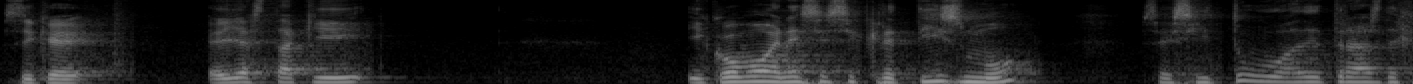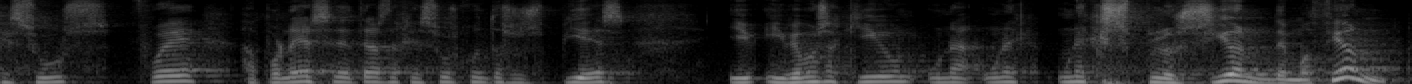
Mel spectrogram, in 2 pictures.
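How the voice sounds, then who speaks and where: A man's voice: a little high, normal speed. A man in his thirties with a Spanish accent preaching a sermon, chatty and prone to repeating words as he checks in with the congregation. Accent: Spain. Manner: conversational, often checks in with the congregation; stumbles and repeats words while searching for phrasing. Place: church hall. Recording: echoey church hall.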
